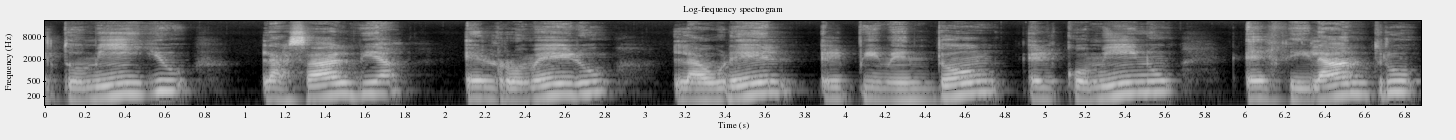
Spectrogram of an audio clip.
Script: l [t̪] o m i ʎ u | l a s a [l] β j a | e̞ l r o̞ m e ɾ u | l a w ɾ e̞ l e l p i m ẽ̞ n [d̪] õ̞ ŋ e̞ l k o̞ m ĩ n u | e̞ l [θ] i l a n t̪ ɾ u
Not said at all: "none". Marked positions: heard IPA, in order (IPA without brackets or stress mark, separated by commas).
t̪, l, t̪, θ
